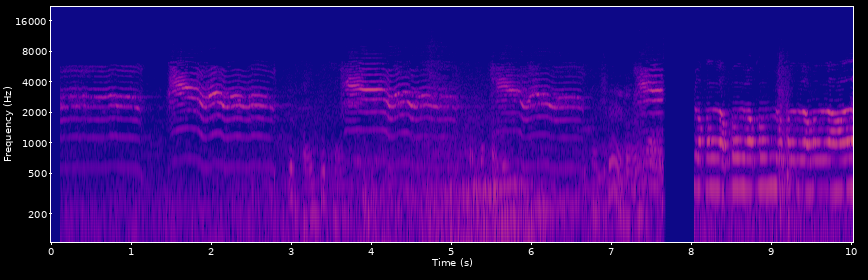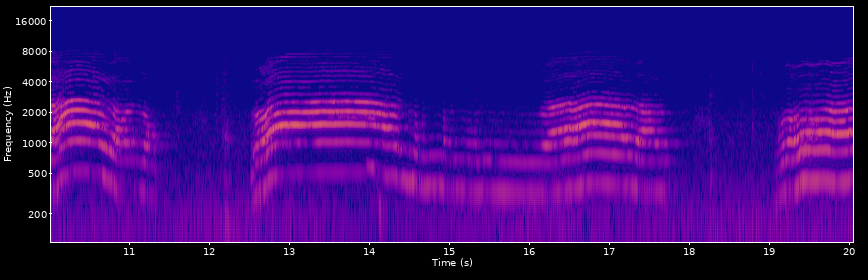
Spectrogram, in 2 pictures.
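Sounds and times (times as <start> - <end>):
cat meowing: 0.1 - 3.0, 3.6 - 7.7, 12.5 - 17.8, 19.1 - 20.0.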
